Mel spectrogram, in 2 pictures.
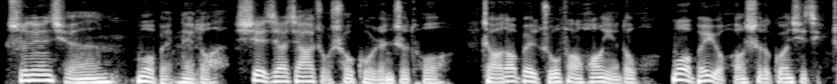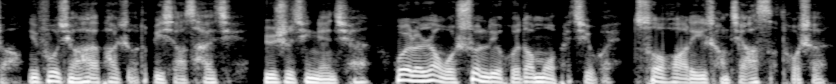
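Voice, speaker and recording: A man playing a proud, fierce young king and devoted younger brother in an animated drama, brooding and formal. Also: fairly low pitch, quick pace, hardly any pauses, no echo, close to an everyday voice. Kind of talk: dubbed animated short drama, scripted.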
